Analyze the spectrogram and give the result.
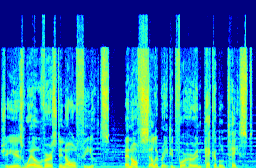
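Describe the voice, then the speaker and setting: A composed, courtly game scholar, low-pitched voice, lively rising and falling intonation, formal measured phrasing, faint music underneath. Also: male voice. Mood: courteous. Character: dignified composed male scholar, formal and unhurried. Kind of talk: video game voice acting.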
